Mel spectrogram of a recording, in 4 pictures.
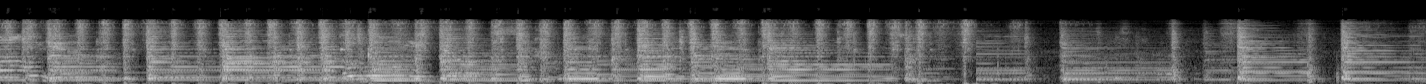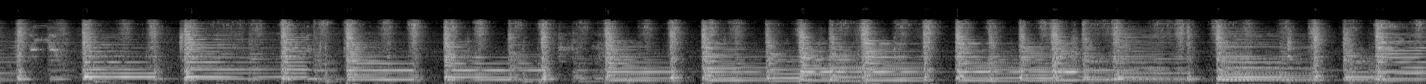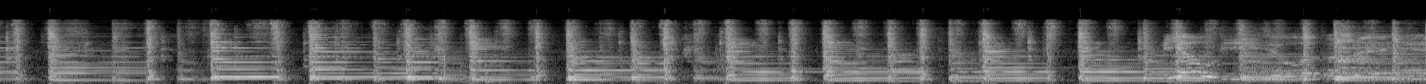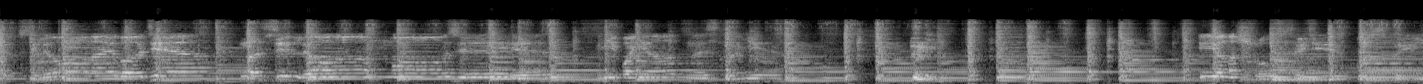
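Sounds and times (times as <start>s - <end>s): person singing: 0.0s - 9.4s, 10.0s - 12.8s, 39.8s - 53.4s, 54.6s - 57.0s
acoustic guitar strumming: 0.0s - 57.0s.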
